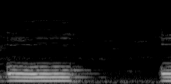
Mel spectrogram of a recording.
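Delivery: ओ held long and smooth; लंबी ओ की आवाज़; drawn-out O. Shown as a demonstration. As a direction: stretch the ओ slowly. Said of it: "वो लंबी हो जाएगी".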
